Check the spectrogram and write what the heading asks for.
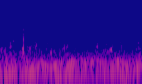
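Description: Deep underwater-style ambience: a steady low rumble with faint short chirps and rising glides scattered above it.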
